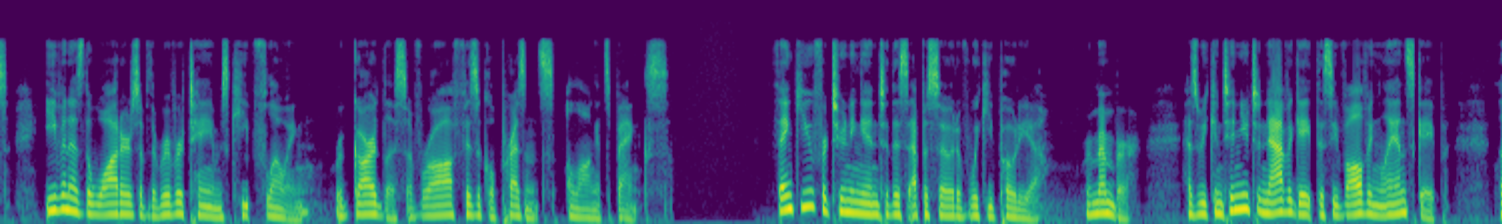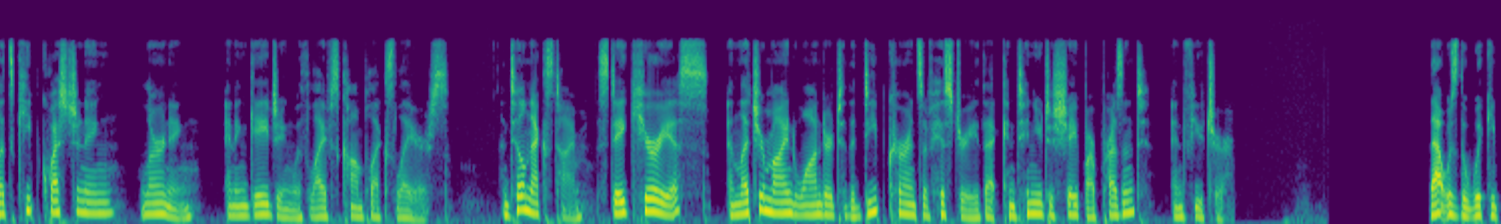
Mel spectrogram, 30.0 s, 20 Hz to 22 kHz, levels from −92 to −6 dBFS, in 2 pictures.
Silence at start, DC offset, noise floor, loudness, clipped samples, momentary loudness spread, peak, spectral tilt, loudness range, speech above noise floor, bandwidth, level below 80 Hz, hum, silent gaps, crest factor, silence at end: 0 s; under 0.1%; under -90 dBFS; -20 LUFS; under 0.1%; 12 LU; 0 dBFS; -5 dB/octave; 6 LU; over 70 dB; 12 kHz; -46 dBFS; none; none; 20 dB; 0.05 s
